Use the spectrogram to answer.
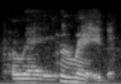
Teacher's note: the first one is a schwa and the second one is a diphthong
